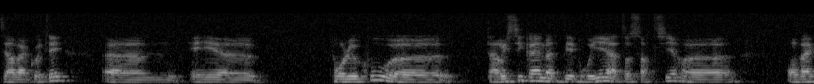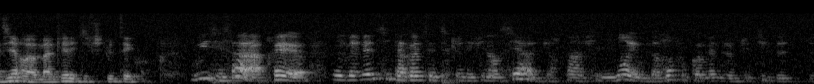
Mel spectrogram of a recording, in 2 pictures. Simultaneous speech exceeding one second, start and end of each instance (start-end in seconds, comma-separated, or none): none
